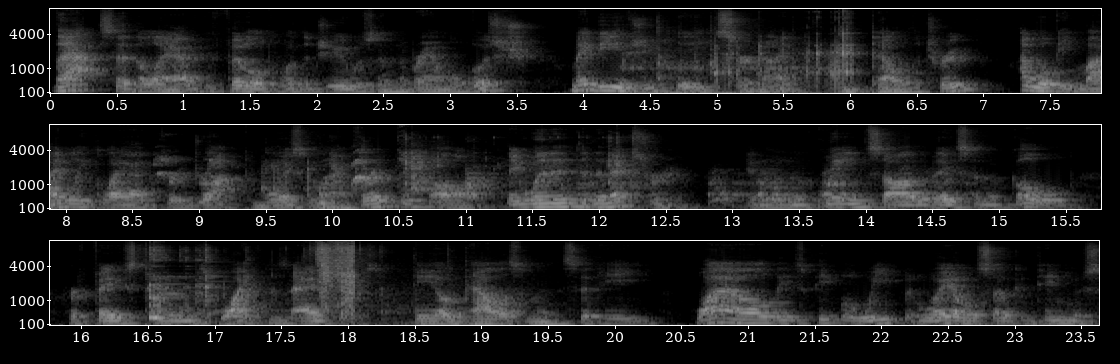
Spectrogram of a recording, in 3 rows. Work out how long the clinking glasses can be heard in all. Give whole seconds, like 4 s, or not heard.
4 s.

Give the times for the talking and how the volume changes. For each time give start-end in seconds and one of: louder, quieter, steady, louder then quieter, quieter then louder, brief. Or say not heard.
0.0-23.5 steady.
